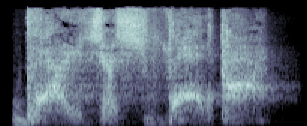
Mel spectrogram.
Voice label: wolf move, ru; Lycan; Dota 2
